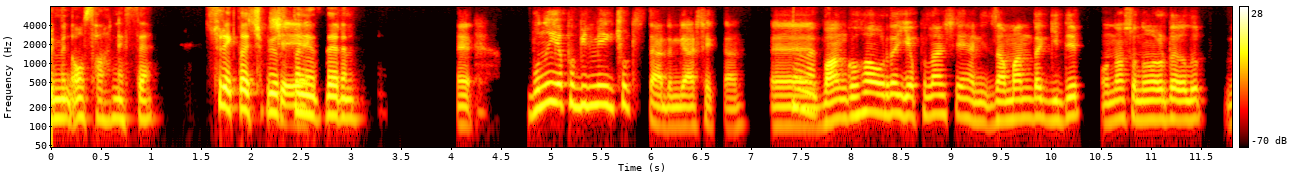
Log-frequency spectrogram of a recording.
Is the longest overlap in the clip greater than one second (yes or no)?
no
